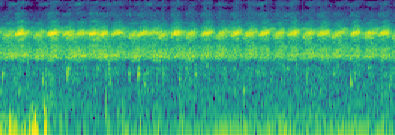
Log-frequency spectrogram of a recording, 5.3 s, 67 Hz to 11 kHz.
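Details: A dense night chorus of frogs in Tsurumaki-nishi Park, Tama, Japan, on 16 May 2024, recorded on an iPhone, with many voices merging into a steady, pulsing trill.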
